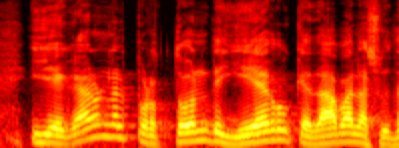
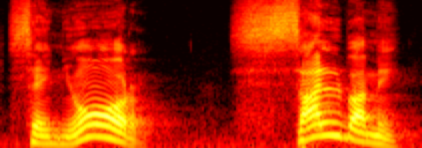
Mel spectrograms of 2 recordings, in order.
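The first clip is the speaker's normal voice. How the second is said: louder, rising desperate plea; cry for help; 3 semitones higher, 6 dB louder, much slower than usual. A narrator's reading. Pedro sinking, crying out to Jesús, louder. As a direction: call out as if sinking. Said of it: "Y entonces gritó".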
